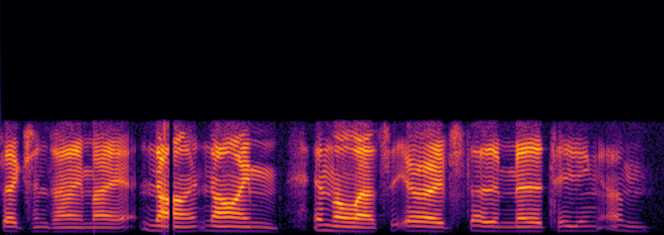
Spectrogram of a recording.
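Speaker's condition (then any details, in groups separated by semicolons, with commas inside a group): Speech impediment from birth injury; born few weeks early, oxygen loss on way to emergency room, coordination differences; speech impediment sounding unlike a regional accent, not a Midwestern accent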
